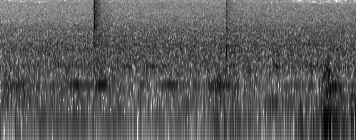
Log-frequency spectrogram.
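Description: Quiet steady low hum of room tone with two faint light clicks, about a second in and near three seconds, as ceramic floor tiles are shifted by hand on a concrete floor.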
